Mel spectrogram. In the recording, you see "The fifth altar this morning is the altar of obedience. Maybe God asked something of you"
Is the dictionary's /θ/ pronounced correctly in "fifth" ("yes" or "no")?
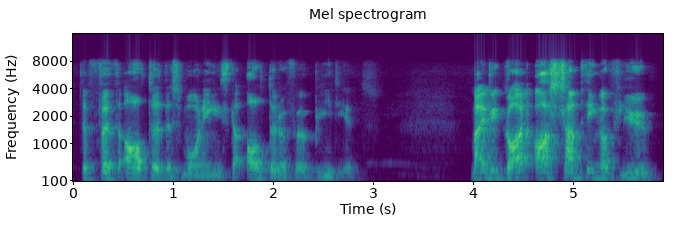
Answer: yes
